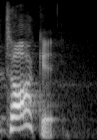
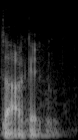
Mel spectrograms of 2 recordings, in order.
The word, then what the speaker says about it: Tocchet: Yeah, that's Rick Tocchet. I had to see it. I couldn't find it. No, that's how you say it. It's Rick Tocchet.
